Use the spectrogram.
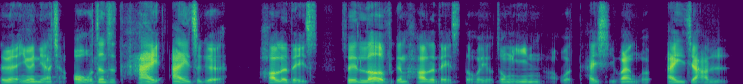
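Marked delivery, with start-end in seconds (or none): none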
